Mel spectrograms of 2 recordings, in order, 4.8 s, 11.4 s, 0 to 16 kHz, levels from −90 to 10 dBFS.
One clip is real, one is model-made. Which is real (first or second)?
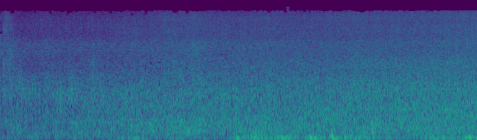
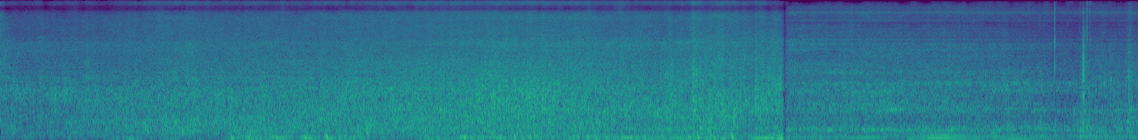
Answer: first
